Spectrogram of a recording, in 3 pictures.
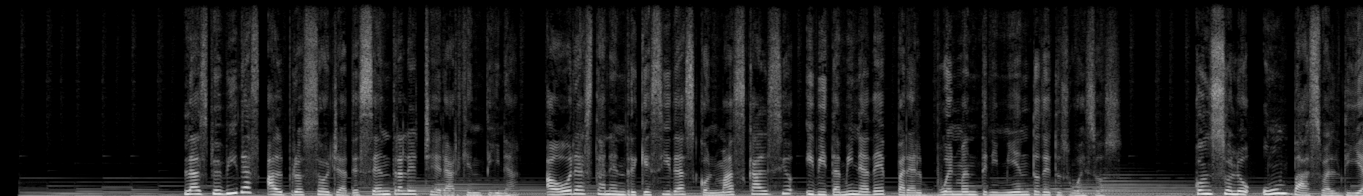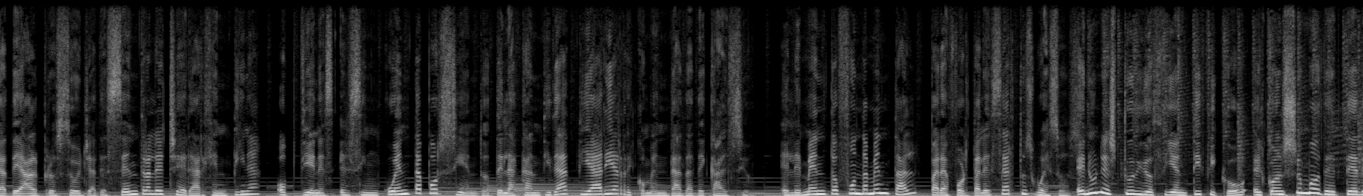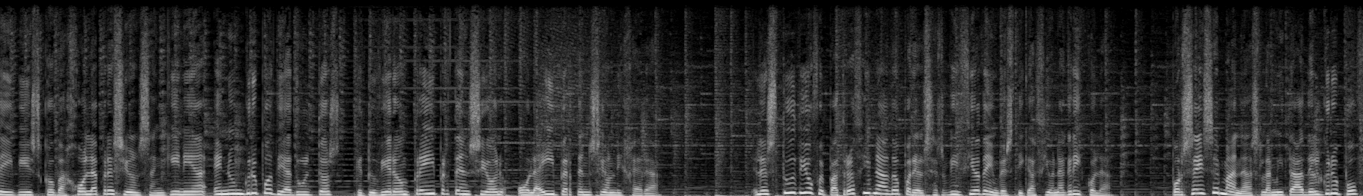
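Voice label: Latin American Spanish, General; GoLocalise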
